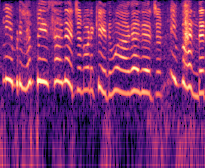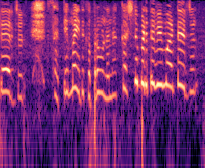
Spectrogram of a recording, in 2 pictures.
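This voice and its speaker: Clicks and background noise run through this clip of a woman acting in a Tamil audio melodrama. Speaking quickly in a very high pitch, she plays a grief-stricken young woman over her injured love, tearfully pleading and begging over and over with desperate devotion.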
